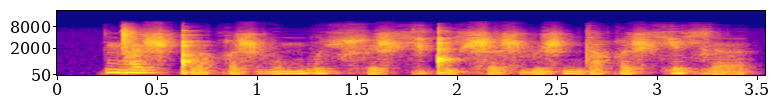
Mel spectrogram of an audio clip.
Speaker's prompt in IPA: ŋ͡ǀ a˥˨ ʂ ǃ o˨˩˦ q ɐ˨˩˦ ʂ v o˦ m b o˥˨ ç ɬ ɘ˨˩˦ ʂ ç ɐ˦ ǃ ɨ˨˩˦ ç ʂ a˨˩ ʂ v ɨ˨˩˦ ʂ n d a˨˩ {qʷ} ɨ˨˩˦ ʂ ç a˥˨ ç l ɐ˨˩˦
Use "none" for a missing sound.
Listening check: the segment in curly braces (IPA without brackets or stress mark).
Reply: q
